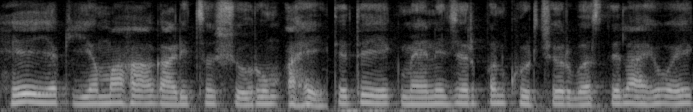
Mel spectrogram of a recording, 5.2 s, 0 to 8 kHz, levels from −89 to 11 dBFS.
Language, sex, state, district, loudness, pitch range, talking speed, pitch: Marathi, male, Maharashtra, Dhule, -28 LUFS, 145-155 Hz, 175 wpm, 150 Hz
